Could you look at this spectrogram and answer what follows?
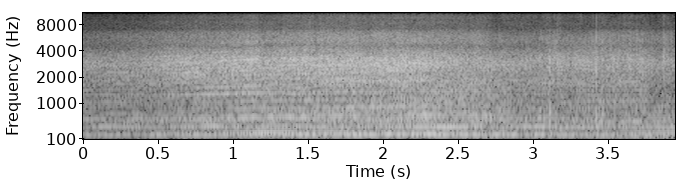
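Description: Four-cylinder race cars pull away at the start of a short-track feature, a dense roar of engines building and holding, heard from the stands at fair distance with no talking.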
